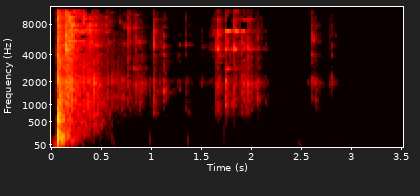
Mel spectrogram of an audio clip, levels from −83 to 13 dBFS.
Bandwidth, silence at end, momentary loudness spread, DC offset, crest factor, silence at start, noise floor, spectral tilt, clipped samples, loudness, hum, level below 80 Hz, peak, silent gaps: 11.5 kHz; 1.5 s; 28 LU; under 0.1%; 28 dB; 0.05 s; under -90 dBFS; -1.5 dB/octave; under 0.1%; -25 LUFS; none; -58 dBFS; -2 dBFS; none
